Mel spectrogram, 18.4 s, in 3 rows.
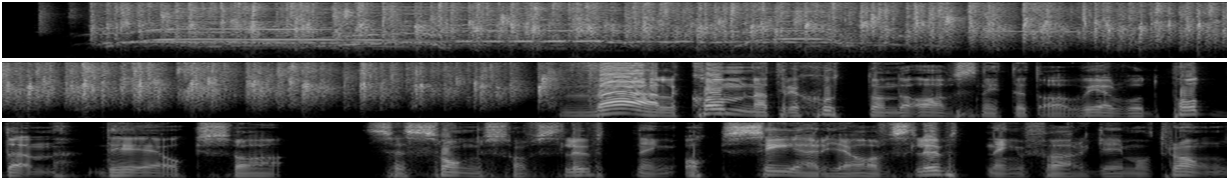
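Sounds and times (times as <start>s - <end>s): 
audience applause: 0.3s - 9.0s
whoops and cheers: 0.4s - 5.7s
speech: 8.9s - 18.3s.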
